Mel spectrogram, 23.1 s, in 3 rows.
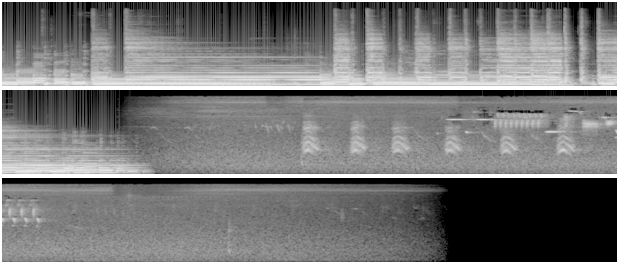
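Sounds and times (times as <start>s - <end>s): steady outdoor hiss: 9.4s - 21.0s
birds chirping and trilling: 9.6s - 20.9s.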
